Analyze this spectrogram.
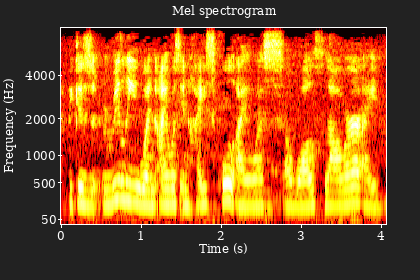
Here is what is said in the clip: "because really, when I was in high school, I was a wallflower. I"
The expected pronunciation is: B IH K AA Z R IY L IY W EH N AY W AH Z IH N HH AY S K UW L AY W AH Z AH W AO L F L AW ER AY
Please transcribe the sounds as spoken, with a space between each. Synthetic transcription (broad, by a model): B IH K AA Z R IY L IY W EH N AY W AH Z IH N HH AY S K UW L AY W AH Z AH W AO L F L AW ER AY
